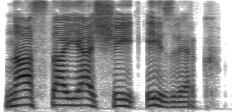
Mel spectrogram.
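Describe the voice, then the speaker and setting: A woman's voice: fairly low pitch, clear, resonant tone, no echo, studio quality. Woman doing a gloomy grumbling robot safe. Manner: grumbling, slow and loud.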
